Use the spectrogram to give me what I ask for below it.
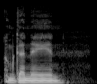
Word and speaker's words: Ghanaian: So, yeah, where you come from, how do you say it, Ghanaian? – I'm Ghanaian.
